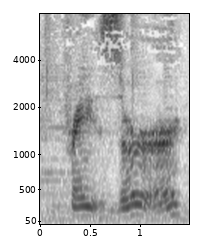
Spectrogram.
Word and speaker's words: Fraser: That's Fraser, sounds like razor, which has been mispronounced all my career.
